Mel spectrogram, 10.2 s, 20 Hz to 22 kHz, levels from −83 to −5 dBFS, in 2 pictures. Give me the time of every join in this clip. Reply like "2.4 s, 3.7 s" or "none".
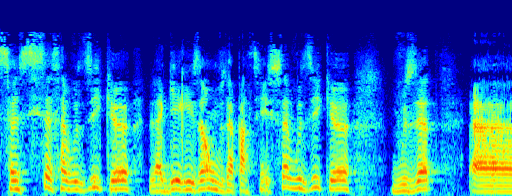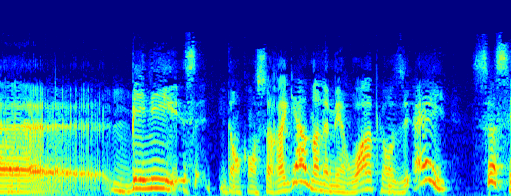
7.3 s

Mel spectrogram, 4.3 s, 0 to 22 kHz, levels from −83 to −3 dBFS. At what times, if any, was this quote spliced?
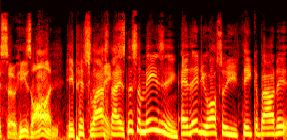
1.9 s

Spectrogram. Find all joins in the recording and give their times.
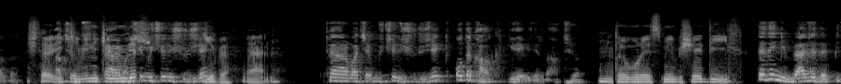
6.1 s, 7.4 s

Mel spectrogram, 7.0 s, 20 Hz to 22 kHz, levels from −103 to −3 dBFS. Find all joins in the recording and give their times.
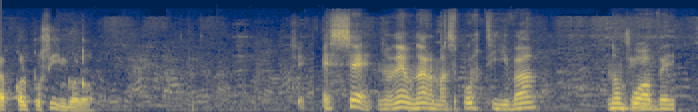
1.9 s, 3.1 s

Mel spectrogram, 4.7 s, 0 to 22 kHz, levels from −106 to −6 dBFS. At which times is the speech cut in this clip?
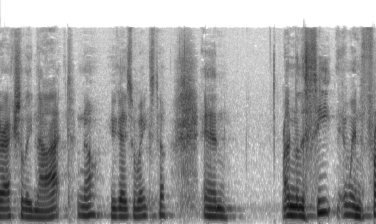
1.0 s, 2.5 s

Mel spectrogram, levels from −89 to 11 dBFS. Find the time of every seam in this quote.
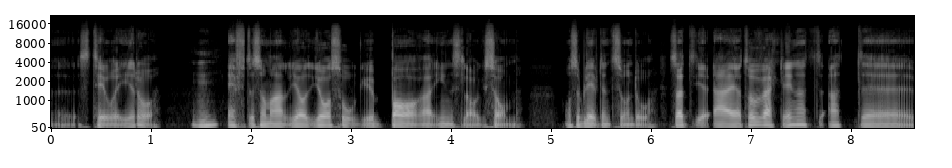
6.1 s

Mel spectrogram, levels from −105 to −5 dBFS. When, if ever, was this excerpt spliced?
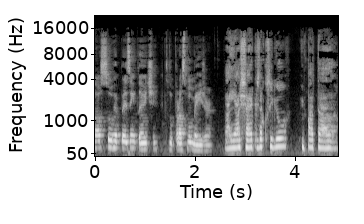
2.6 s

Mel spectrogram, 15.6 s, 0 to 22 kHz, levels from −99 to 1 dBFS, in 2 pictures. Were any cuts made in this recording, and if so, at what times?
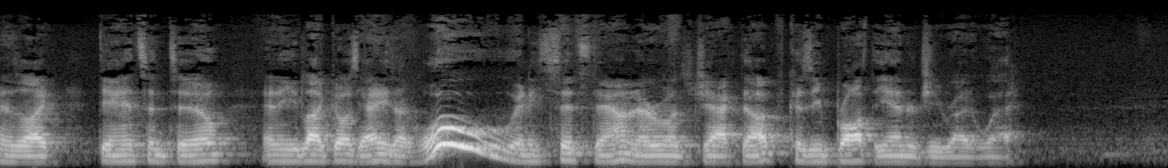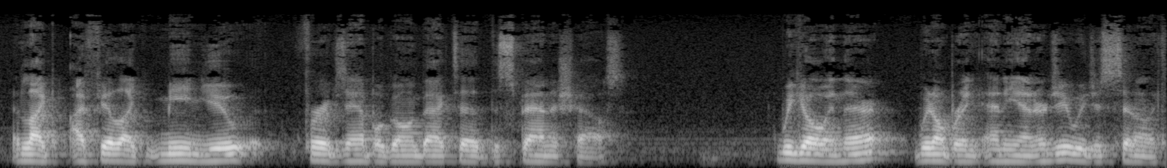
2.4 s

